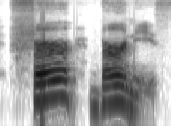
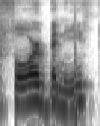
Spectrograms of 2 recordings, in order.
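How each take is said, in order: First: The first word has the vowel of 'fur'. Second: The first word has the vowel of 'for'. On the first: The speaker calls it wrong. "I say fur beneath" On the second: The speaker calls it right. "Instead of saying for beneath"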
